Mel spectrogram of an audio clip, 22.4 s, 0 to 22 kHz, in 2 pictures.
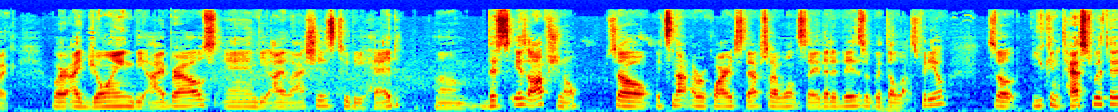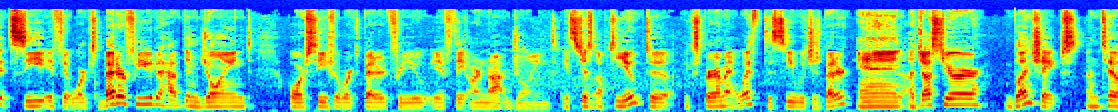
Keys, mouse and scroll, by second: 1.2 click.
